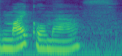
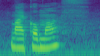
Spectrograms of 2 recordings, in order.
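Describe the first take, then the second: First: Michaelmas ending in a full "mass"; Michaelmas, last vowel as in "cat"; full final syllable. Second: Michaelmas ending in a weak "muss"; Michaelmas, last vowel as in "bus"; reduced final syllable. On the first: Says the name two ways. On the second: Repeats it with another vowel. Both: Shown as a demonstration.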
